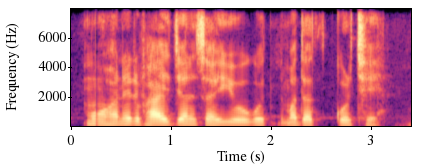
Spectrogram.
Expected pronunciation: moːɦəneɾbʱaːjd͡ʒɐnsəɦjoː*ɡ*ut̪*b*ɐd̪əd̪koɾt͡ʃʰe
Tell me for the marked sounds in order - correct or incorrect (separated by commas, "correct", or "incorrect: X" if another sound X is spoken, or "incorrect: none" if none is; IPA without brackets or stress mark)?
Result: correct, incorrect: m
